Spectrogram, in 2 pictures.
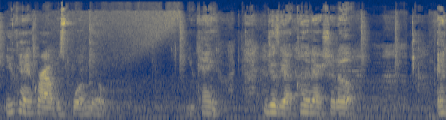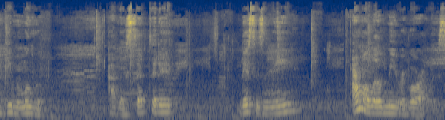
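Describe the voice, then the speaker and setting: A young woman from Kentucky with a country twang, chatting fast and casually in her vlog. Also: lowish voice, warm tone, echoey room. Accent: Kentucky Southern. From Kentucky, USA. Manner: fast-talking, chatty, laughs often. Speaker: vlogger.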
